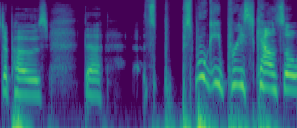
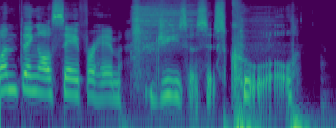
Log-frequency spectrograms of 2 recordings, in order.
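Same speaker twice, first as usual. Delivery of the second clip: deep baritone bass, dropped very low and soft; 4 semitones lower, 6 dB quieter than usual. Retelling a scene, the speaker voices Caiaphas in a deep baritone bass. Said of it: "imagine this in like a deep baritone bass".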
